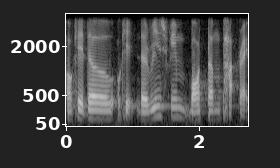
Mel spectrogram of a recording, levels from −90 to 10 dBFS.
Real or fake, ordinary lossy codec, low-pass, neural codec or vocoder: real; none; 3.6 kHz; none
